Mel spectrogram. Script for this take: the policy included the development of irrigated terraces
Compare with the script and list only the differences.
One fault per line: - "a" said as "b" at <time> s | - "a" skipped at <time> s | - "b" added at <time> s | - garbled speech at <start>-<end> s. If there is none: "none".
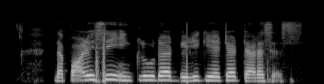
- "the development of" skipped at 1.8 s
